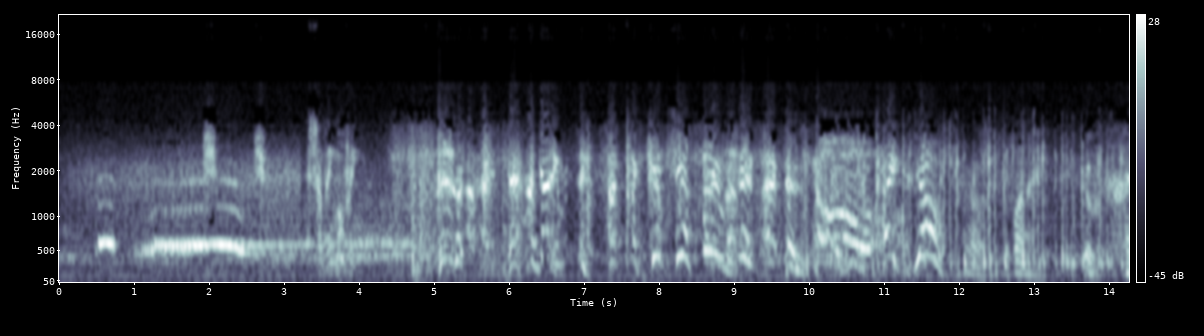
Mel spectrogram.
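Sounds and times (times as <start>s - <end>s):
human voice mimicking owl-like hoots as signals: 0.0s - 5.5s
fainter answering owl-like calls: 1.4s - 14.2s
speech: 5.3s - 14.2s.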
